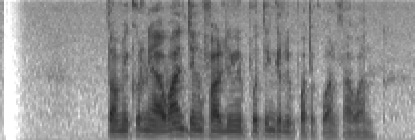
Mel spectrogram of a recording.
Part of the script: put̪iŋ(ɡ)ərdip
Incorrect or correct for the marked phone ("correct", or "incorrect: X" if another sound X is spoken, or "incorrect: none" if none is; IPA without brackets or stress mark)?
correct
